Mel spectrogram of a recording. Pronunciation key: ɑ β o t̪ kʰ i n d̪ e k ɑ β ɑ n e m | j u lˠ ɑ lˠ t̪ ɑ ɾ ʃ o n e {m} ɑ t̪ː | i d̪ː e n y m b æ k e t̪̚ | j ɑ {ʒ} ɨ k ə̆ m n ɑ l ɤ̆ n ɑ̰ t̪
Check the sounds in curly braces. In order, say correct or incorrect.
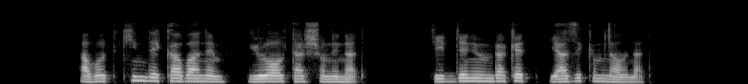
incorrect: n, incorrect: z

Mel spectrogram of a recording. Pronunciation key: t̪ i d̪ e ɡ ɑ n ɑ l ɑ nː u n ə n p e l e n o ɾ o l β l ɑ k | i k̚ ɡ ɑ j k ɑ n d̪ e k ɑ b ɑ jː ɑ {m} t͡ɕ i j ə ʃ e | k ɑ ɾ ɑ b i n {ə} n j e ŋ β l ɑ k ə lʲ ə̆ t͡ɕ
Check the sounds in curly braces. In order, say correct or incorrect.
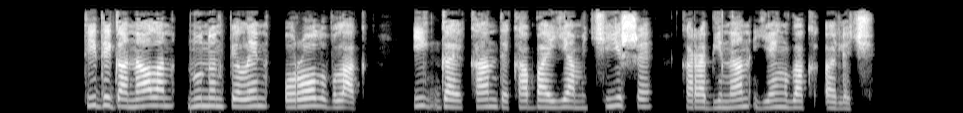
correct, incorrect: ɑ

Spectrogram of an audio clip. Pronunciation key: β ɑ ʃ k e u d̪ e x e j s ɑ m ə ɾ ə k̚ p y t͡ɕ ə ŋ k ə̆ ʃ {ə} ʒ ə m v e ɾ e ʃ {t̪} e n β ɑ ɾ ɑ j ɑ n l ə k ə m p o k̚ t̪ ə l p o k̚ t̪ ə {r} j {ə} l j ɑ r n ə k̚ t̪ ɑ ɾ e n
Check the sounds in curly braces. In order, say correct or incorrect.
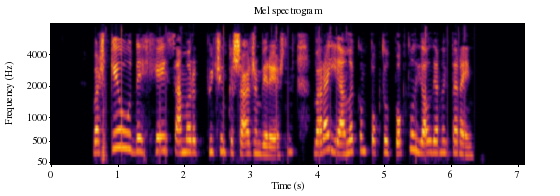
incorrect: ɑ, correct, incorrect: l, incorrect: ɑ

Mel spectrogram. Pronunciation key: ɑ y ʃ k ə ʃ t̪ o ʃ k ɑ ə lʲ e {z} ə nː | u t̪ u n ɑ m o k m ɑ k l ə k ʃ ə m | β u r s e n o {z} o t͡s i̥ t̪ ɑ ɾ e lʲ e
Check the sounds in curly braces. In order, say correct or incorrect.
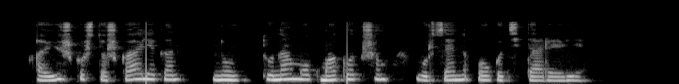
incorrect: ɣ, incorrect: ɣ

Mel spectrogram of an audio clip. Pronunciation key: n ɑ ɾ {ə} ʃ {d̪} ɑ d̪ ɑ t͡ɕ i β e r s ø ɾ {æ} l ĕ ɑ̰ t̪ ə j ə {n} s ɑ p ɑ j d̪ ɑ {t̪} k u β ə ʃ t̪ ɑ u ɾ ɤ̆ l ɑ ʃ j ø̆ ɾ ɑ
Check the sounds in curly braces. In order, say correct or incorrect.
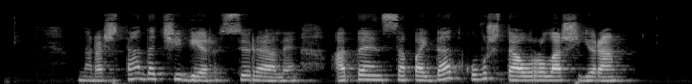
incorrect: ɑ, incorrect: t̪, correct, correct, correct

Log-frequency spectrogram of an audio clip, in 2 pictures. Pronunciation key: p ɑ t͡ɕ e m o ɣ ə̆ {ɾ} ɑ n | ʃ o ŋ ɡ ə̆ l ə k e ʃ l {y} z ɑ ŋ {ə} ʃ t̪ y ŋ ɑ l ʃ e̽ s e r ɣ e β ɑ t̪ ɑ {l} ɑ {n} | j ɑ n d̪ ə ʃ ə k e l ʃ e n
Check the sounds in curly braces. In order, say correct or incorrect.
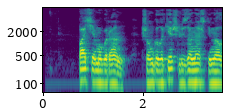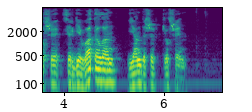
correct, correct, incorrect: ɑ, correct, correct

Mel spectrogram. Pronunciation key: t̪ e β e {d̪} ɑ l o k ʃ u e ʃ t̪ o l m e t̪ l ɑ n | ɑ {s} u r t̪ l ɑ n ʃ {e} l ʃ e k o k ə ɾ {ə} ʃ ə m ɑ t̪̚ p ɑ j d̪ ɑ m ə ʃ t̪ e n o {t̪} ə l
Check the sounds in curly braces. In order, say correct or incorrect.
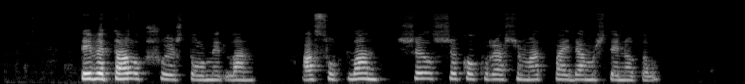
incorrect: t̪, correct, correct, incorrect: ɑ, correct

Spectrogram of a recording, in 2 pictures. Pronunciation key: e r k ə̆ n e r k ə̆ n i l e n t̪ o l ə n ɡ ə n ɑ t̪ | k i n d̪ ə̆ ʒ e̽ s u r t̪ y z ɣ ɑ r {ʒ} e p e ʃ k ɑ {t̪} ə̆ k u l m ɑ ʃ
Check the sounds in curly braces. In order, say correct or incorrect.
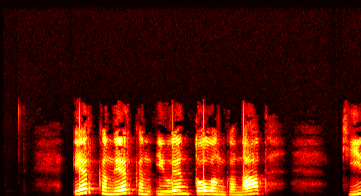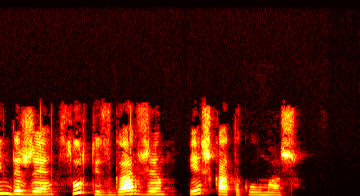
correct, correct

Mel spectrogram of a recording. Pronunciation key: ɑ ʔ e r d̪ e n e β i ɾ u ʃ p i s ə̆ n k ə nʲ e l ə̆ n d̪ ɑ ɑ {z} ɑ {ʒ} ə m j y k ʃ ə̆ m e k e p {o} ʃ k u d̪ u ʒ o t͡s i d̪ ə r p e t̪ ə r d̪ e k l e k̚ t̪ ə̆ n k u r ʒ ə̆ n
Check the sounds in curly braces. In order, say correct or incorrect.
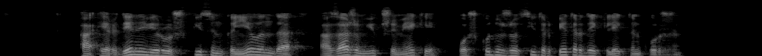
correct, correct, correct

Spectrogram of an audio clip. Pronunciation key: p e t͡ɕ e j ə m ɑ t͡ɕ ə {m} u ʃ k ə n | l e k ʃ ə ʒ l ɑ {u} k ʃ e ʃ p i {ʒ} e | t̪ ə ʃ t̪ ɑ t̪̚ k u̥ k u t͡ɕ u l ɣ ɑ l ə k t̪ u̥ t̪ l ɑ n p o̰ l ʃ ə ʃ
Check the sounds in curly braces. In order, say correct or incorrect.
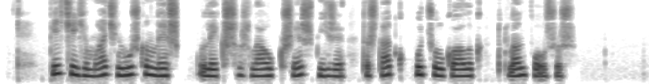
incorrect: n, correct, correct

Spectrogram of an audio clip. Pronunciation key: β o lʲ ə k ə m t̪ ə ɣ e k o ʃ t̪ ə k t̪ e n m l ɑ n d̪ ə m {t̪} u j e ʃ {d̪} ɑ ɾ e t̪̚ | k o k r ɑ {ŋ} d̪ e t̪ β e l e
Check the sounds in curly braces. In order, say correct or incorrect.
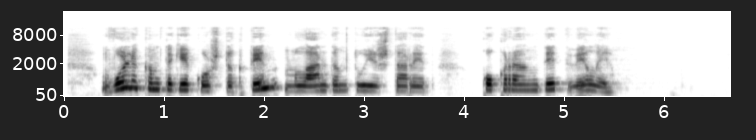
correct, incorrect: t̪, correct

